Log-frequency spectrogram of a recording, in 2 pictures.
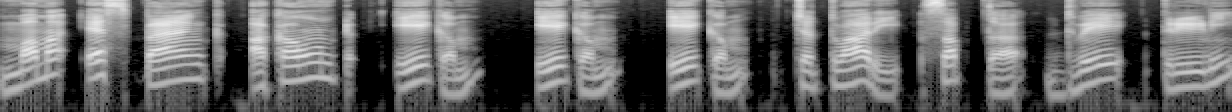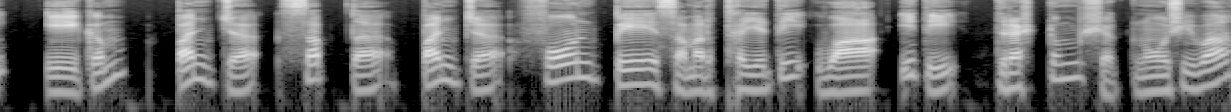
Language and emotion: Sanskrit, neutral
